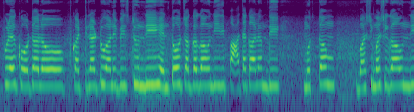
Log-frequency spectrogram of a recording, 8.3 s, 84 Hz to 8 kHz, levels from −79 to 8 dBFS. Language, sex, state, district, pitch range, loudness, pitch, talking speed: Telugu, male, Telangana, Nalgonda, 240-255 Hz, -15 LUFS, 245 Hz, 95 wpm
